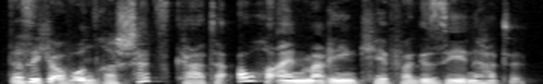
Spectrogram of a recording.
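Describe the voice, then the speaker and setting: A woman's voice: fairly low pitch, a little fast. A woman narrating a children's story and speaking directly to young listeners in a playful way. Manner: warm, playful address to children.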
